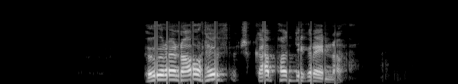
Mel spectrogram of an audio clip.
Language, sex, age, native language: Icelandic, male, 70-79, Icelandic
